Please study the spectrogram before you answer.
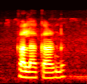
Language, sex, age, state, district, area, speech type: Telugu, female, 30-45, Telangana, Warangal, rural, spontaneous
